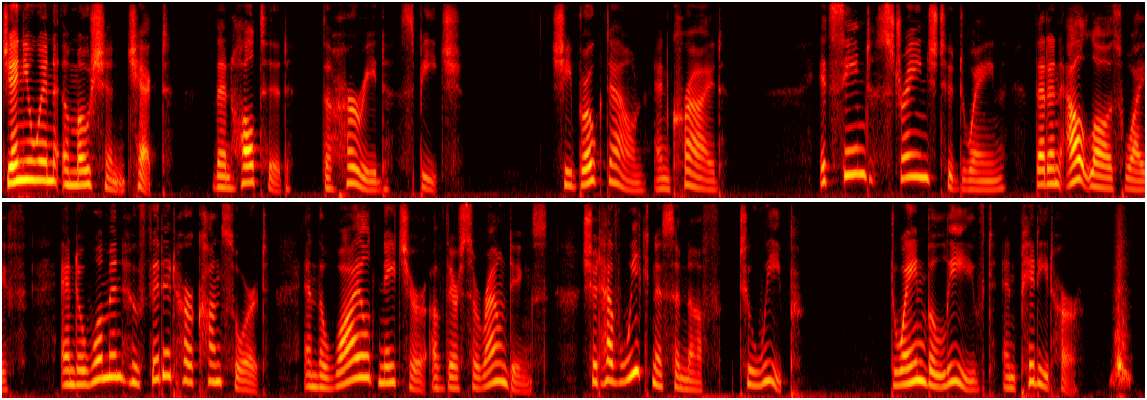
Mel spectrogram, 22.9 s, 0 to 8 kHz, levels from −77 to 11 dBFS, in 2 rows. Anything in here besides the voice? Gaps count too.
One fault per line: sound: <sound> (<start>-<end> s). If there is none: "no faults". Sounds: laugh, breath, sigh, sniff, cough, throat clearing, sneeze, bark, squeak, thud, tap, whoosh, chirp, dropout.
sound: whoosh (22.5-22.8 s)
